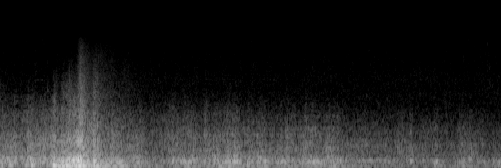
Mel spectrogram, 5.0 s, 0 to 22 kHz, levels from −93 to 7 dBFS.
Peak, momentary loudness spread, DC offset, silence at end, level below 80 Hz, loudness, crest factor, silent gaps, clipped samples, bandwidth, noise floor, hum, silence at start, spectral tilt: -4 dBFS; 26 LU; under 0.1%; 0 s; -30 dBFS; -26 LUFS; 22 dB; none; under 0.1%; 3.6 kHz; -45 dBFS; none; 0 s; -11.5 dB/octave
